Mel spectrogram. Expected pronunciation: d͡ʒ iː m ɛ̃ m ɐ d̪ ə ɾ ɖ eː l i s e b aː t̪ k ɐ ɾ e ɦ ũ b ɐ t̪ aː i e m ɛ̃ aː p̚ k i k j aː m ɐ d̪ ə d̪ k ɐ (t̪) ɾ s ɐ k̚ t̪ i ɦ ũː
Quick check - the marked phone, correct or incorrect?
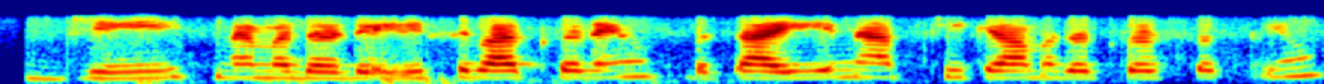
incorrect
